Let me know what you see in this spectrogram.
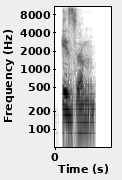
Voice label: "ism", Indian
